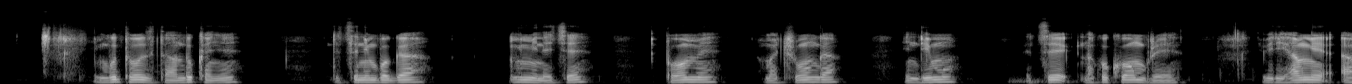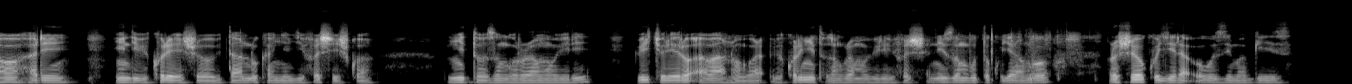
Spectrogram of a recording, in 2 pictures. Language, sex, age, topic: Kinyarwanda, male, 25-35, health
